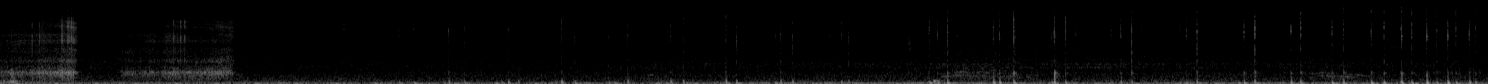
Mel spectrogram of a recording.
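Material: Plastic.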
